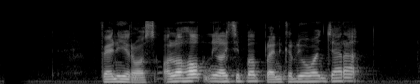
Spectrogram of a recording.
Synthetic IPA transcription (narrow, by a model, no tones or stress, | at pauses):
fɛniɾɔsɔ̰lɔɦɔk̚niŋalisimpəplɛnkɨrdiwawaɲt͡ʃaɾa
